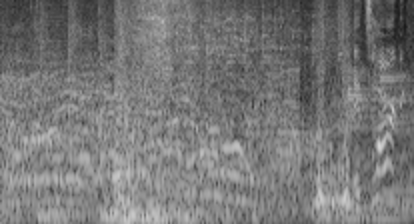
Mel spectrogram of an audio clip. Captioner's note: tires squealing; car crashes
